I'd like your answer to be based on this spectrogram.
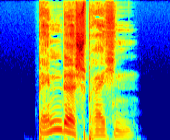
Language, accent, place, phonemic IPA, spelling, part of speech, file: German, Germany, Berlin, /ˈbɛndə ˈʃpʁɛçn̩/, Bände sprechen, verb, De-Bände sprechen.ogg
- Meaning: to speak volumes, to say it all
